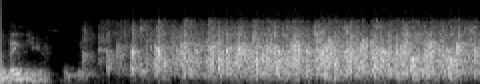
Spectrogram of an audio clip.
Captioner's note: audience applauds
